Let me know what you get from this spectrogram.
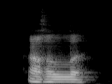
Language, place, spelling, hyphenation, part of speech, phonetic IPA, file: Azerbaijani, Baku, ağıllı, a‧ğıl‧lı, adjective, [ɑɣɯˈɫːɯ], LL-Q9292 (aze)-ağıllı.wav
- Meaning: 1. clever, smart, reasonable, sane 2. good, obedient, amenable, agreeable (willing to comply with)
